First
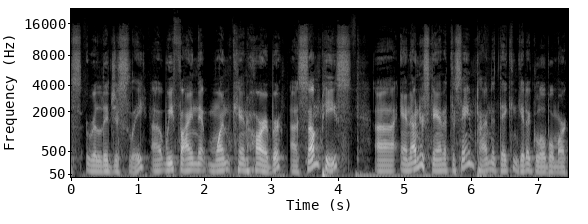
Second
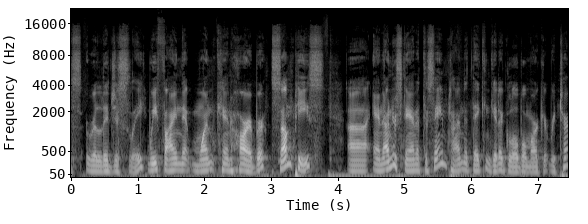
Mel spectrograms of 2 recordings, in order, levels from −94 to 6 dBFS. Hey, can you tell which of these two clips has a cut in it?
second; 2 cuts; at 1.2 s, 3.0 s

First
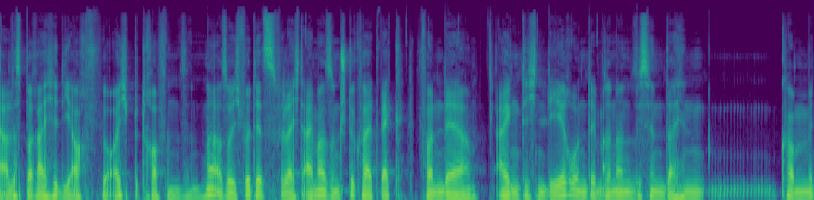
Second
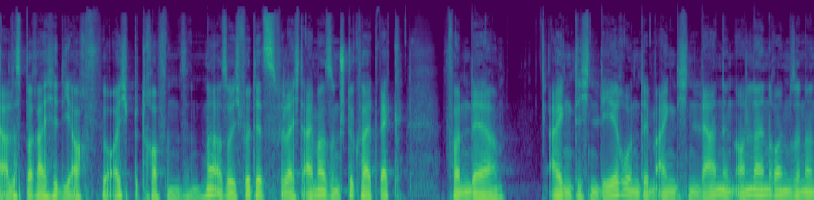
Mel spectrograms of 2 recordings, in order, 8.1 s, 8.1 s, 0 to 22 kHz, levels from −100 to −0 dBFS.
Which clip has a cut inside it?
first; 4 cuts; at 4.1 s, 4.8 s, 6.0 s, 6.3 s

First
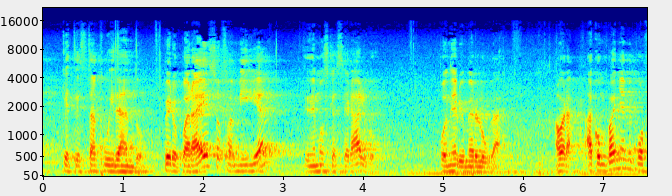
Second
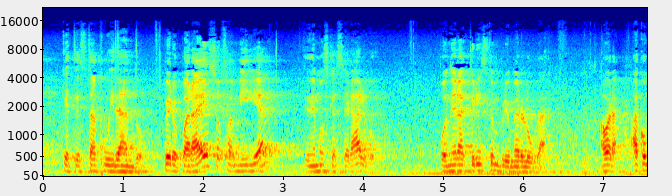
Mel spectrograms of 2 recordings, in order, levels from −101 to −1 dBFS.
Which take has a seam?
first; 1 cut; at 5.2 s

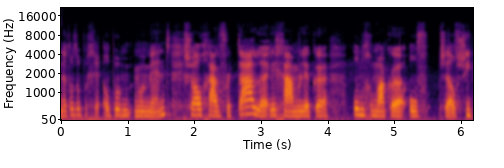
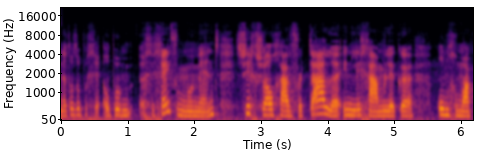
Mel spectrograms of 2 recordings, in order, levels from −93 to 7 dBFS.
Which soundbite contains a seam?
first; 3 cuts; at 1.1 s, 1.8 s, 3.1 s

